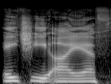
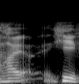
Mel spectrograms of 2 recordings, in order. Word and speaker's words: HEIF: And another thing I found out just today on iOS today, the HEIF, the high efficiency image format that the iPhone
